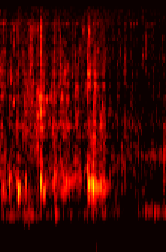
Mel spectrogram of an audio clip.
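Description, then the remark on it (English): Whiskey poured into an Uncle Nearest glass: a few quick, bubbly glugs in the first second, then a faint trickle that fades out. Quiet overall, with no talking. “And I'm gonna pour it into my Uncle Nearest glass.”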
